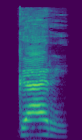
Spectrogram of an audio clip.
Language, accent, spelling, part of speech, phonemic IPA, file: Swahili, Kenya, gari, noun, /ˈɠɑ.ɾi/, Sw-ke-gari.flac
- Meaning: 1. car (automobile) 2. vehicle (any vehicle, including wagons and trains)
